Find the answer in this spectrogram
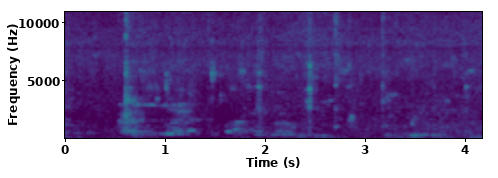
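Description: Near silence: faint room tone with a few soft clicks and a faint, low voice in the background.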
